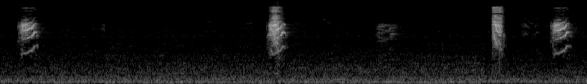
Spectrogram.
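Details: Female yellow-bellied seedeater (papa-capim) call, used to excite and stimulate males: short, sharp, high chips with a brief falling tail, given singly every one to two seconds over a quiet background.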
